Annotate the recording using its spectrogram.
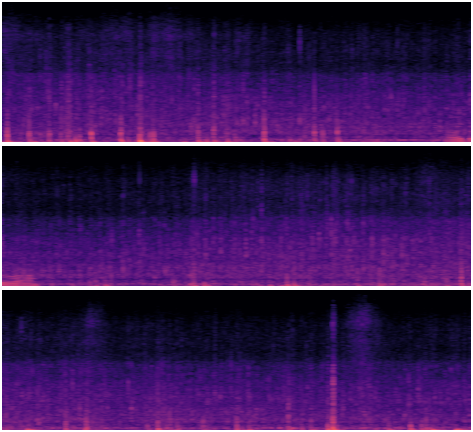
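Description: Footsteps crunching through fresh powder snow, an irregular run of short crackling crunches. A short voiced hum cuts in about a third of the way through.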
